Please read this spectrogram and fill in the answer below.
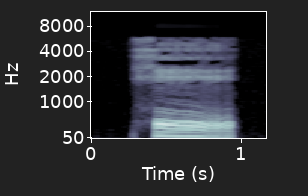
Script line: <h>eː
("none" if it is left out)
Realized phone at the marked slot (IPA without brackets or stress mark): h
